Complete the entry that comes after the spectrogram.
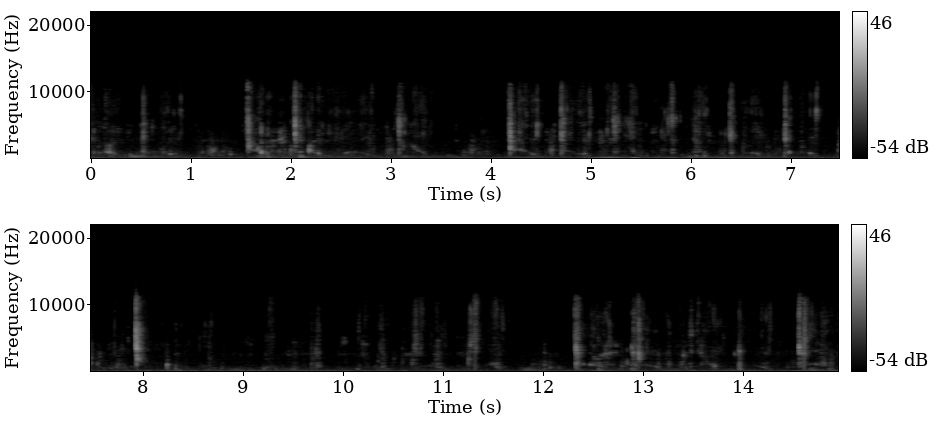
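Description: Close-up chewing of a hand-fed mouthful of chicken biryani rice: irregular wet mouth clicks and smacks, the sharpest about eight seconds in.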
